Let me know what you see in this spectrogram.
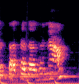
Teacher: ये नाम हमारे दंताः दांतों से उच्चारित किए जाते हैं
